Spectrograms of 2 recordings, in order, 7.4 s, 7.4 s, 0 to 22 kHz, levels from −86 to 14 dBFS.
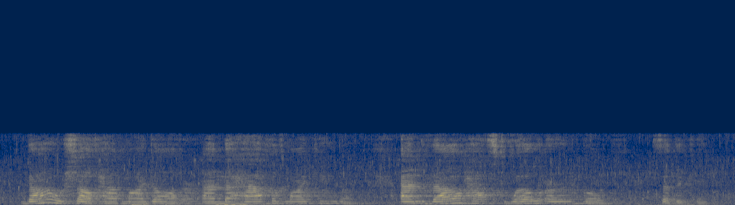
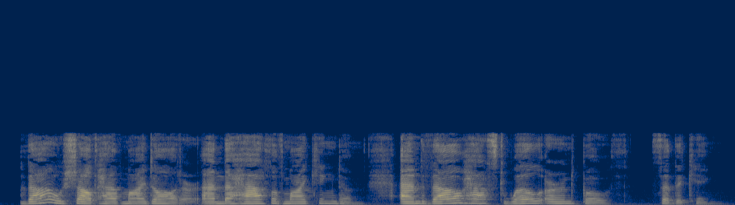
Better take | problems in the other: second | background sound (Stream); 13 dB below the speech // room echo; dies away in 1.9 s

